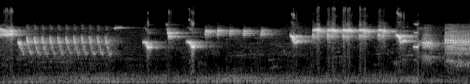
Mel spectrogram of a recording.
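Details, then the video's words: Asian pied starling singing 'tembakan': a rapid buzzy rattle opens, followed by sliding whistles, a long level whistled note, a burst of bright chatter and a harsh rasping close. "TEMBAKAN JALAK SUREN INI BIKIN BURUNG APAPUN TERPIKAT"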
